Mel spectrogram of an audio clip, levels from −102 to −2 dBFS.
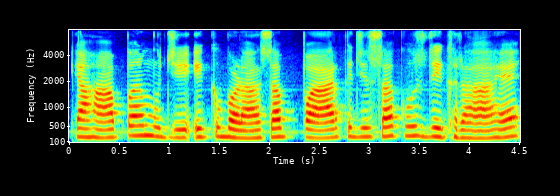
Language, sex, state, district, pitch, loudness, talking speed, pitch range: Hindi, female, Delhi, New Delhi, 220 Hz, -17 LUFS, 160 wpm, 205-235 Hz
